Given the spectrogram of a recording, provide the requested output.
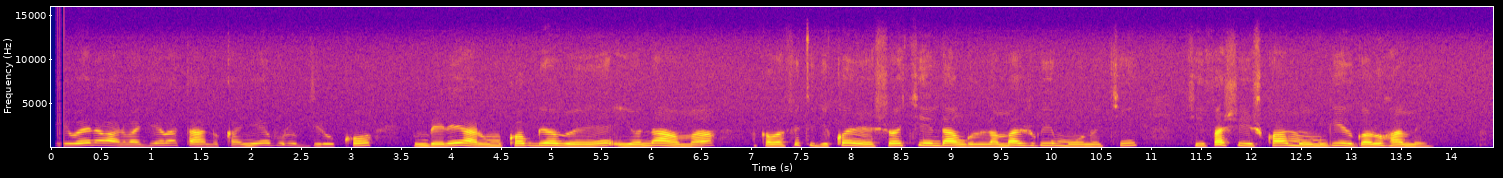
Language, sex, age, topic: Kinyarwanda, female, 50+, government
